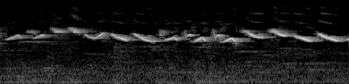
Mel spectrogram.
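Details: A chestnut-bellied seed finch (curió) delivers praia-style Mineirinho song prepared for tutoring young birds, a continuous chain of bright, sliding whistled phrases repeated about four times a second over a quiet background.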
